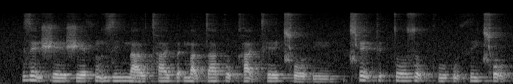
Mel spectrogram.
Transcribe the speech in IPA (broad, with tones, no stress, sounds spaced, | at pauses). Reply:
z ḛ˦˨ ɪ̯ ʃ e˨ ɪ̯ ʃ e˨ θ ũ˦˨ z i˦ n a˨ ʊ̯ tʰ a˦ ɪ̯ p ɛ˦ ʔ m a̰˦˨ ʊ̯ t ä˦ k o̰˦˨ kʰ a̰˦˨ ɪ̯ tʰ e˦ ɪ̯ t͡ɕʰ o˨ ʊ̯ ʔ ĩ˨ | t͡ɕʰ ḛ˦˨ ɪ̯ k ɪ˦ ʔ t o˦ z o̰˦˨ kʰ u˨ ʔ ṵ˦˨ θ i˦ t͡ɕʰ o̰˦˨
